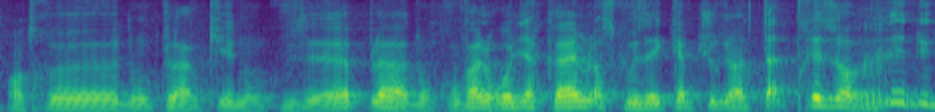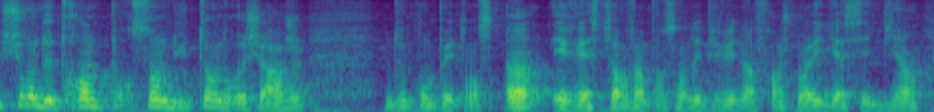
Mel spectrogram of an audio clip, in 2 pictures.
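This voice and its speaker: Calling his viewers "les gars", a young mobile game video maker with a slight cold gives relaxed, slangy commentary and frequently reads the game's text aloud. He speaks fast in a gravelly yet mellow mid-range voice.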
